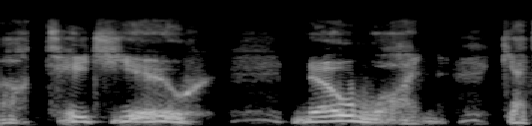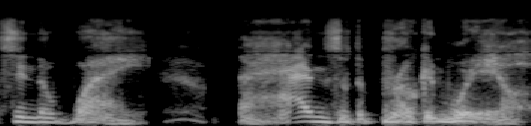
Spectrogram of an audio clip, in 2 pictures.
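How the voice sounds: Slow, put-on character voice with vocal fry and a slightly husky edge. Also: ordinary pitch variation.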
